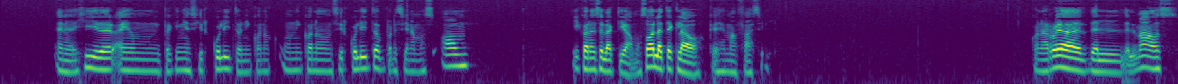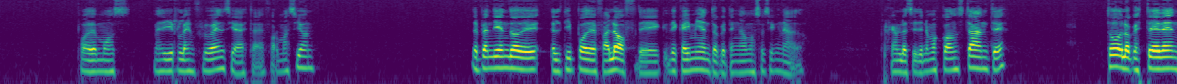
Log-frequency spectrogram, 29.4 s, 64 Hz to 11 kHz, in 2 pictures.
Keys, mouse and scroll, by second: 6.1 g, 27.0 g.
